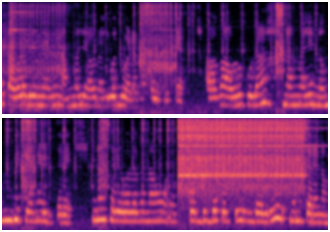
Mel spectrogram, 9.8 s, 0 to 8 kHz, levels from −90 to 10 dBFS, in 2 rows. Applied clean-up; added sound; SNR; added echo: none; Alarm / Clock; 2 dB; reverberation time 0.2 s.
